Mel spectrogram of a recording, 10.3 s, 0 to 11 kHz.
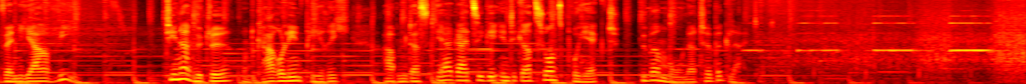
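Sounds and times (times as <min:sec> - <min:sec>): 
speech: 0:00.0 - 0:00.9, 0:01.7 - 0:07.8
tour bus low engine rumble: 0:07.4 - 0:10.2
tour bus reversing beeps in Berlin traffic: 0:07.4 - 0:10.2
street noise in Berlin: 0:07.5 - 0:10.2.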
